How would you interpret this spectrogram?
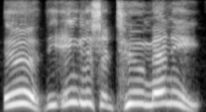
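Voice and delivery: high, slow mock Scottish; Braveheart Scottish accent. Shown as a demonstration. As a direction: do a bad movie Scot. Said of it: "I could do Scotland".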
